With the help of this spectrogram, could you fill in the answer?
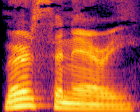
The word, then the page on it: mercenary: American English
